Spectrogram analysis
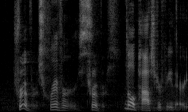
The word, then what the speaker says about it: Two Rivers: Door County Coffee, yeah, his, I guess his sister-in-law and brother-in-law live in two rivers which if you're from Wisconsin, it's pronounced Trivers. Trivers, rivers, rivers, little apostrophe there, yes, OK.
